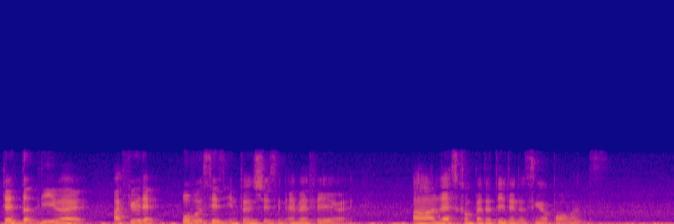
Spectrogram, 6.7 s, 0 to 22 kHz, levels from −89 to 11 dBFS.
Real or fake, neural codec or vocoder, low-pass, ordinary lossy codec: real; none; 7.2 kHz; none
